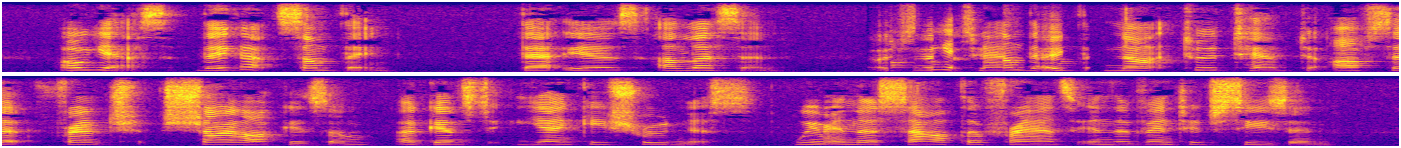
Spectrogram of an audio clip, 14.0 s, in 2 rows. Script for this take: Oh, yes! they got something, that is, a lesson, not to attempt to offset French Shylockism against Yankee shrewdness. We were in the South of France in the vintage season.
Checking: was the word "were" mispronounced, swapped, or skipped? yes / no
yes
